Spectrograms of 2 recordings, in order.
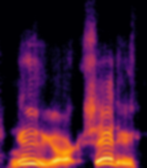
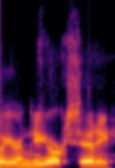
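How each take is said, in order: First: High, slow New York City drawl; New York accent. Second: Said in the usual way. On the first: Shown as a demonstration. Reading a viewer's city aloud in a New York accent. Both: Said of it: "Sorry, I had to do that".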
